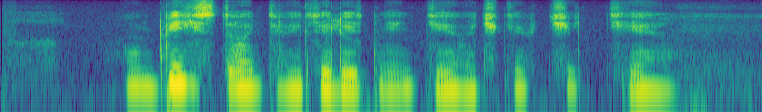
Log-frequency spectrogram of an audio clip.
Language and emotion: Russian, sad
